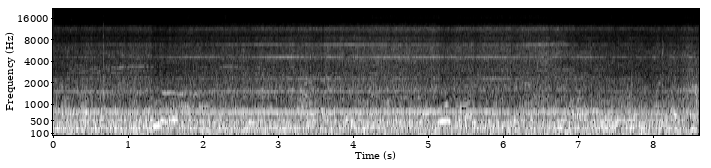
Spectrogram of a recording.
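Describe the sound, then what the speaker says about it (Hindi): A Shree Airlines chartered airplane's engine roars in a steady, loud, unbroken drone with a high whine on top, close by and filling the whole stretch. "ये है हमारा चार्टर्ड विमान, जैसे कि आप देख सकते हैं श्री एयरलाइंस का"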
